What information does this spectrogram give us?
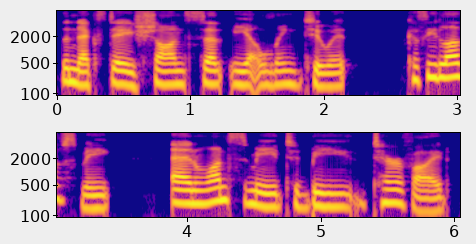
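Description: A woman with a very low voice co-hosts a podcast and tells stories in easy, chatty talk. The recording is dry and close, with no room sound. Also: expressive, measured pace, darkish tone, smooth, no room sound. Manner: chatty, anecdotal storyteller. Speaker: podcast co-host. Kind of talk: casual chat.

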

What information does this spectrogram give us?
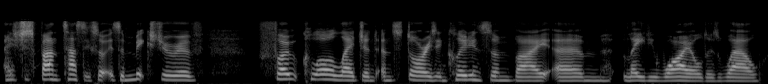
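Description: A woman co-hosting a podcast in casual chat, with an animated, jokey manner. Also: fairly low pitch, normal speed, clean tone, no echo, highs cut off. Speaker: podcast co-host.

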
